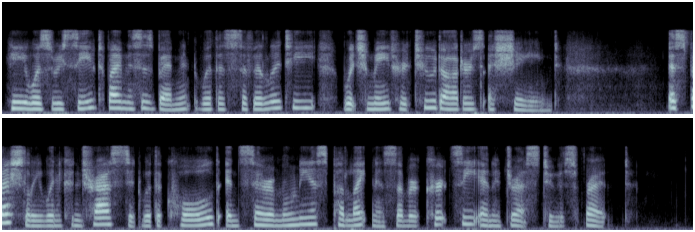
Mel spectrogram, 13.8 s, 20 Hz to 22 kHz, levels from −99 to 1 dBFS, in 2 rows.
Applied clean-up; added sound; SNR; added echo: neural diffusion model UNIVERSE++.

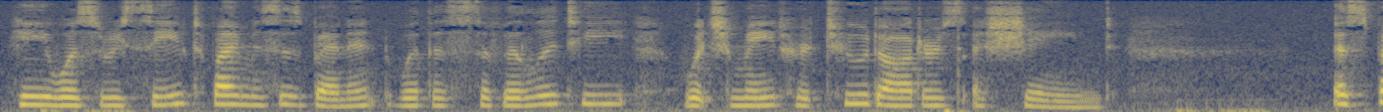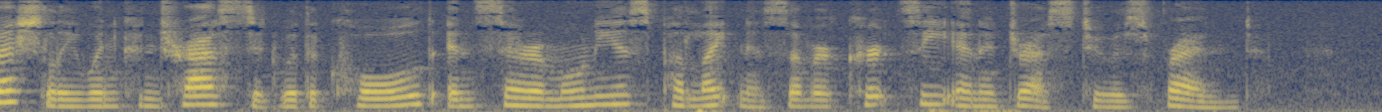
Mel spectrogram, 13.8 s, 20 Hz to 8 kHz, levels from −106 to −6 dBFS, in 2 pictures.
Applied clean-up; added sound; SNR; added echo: none; Bird vocalization, bird call, bird song; 19 dB; none.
